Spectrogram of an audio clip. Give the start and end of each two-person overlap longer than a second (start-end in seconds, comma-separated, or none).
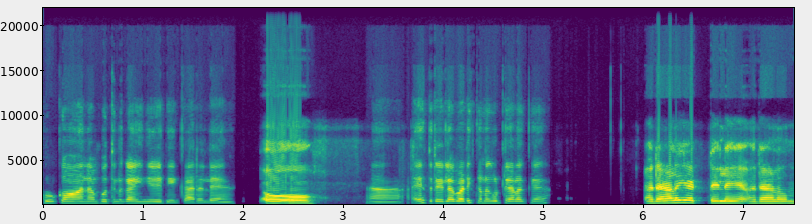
none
